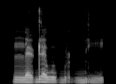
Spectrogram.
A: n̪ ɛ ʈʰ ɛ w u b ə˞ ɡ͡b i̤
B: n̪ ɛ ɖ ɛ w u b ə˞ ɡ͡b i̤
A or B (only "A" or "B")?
B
